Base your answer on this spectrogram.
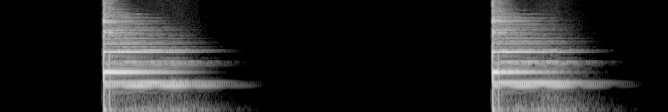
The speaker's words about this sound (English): you'll hear the bell and you go, what? Oh, that's my reminder.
